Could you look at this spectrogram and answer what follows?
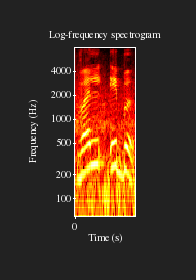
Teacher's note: با پہ کلکلہ بھی کرنا آپ نے کیونکہ با حروف کلکلہ میں شامل ہے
